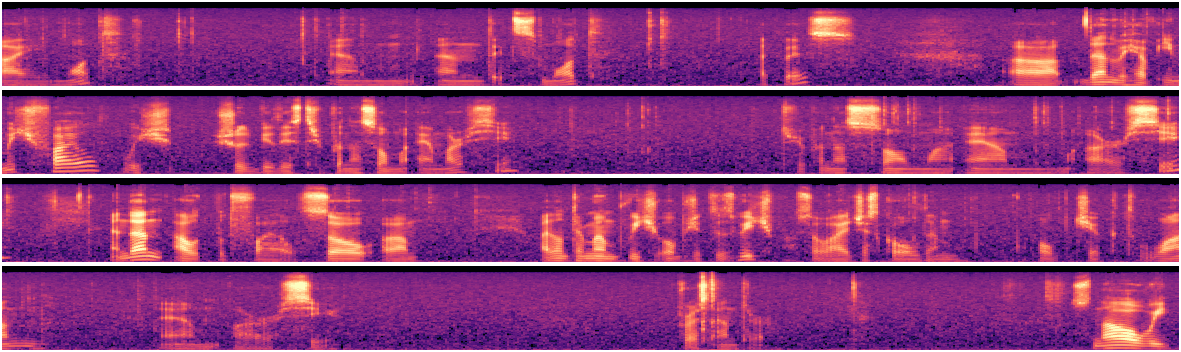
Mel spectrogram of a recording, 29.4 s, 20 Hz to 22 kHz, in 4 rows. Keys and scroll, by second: 0.0-0.6 typing, 1.8 BackSpace, 2.9-3.7 typing, 4.8 d, 10.9-14.5 typing, 11.8 Tab, 20.2 shift+o, 20.8 b, 21.1 j, 22.1 ., 22.8 m, 23.3 r, 23.7 c, 25.0 c, 26.3 Return.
